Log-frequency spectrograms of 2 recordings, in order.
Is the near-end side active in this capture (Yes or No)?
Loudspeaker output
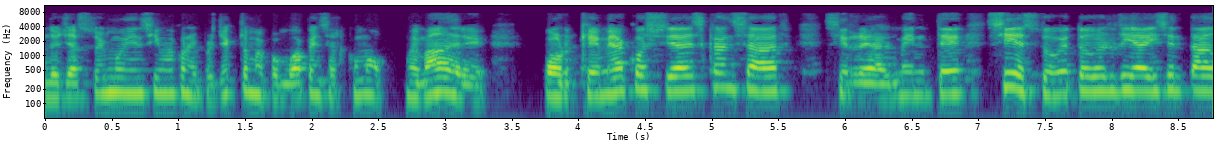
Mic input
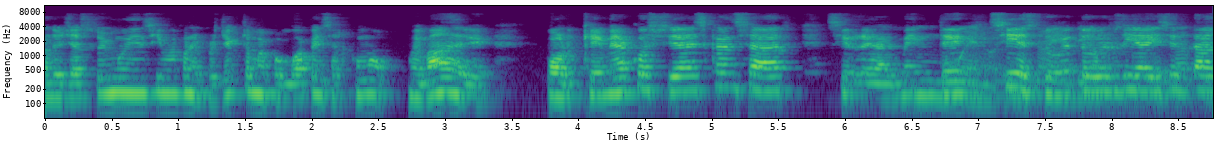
Yes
